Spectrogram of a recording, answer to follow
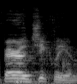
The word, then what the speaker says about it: Berejiklian: You can't even say it, Pete, let alone spell it. Anyway, you know what I'm saying. Berejiklian, that's it.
